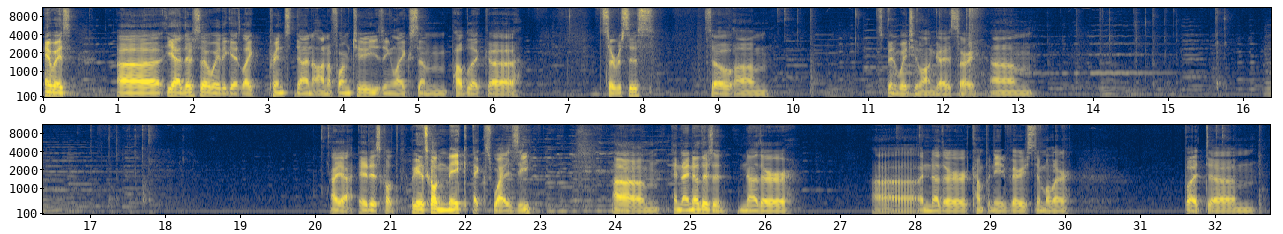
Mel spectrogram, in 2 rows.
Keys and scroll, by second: 1.8 1, 3.3 1, 8.0 alt+Tab, 8.7 alt+Tab, 13.9-15.7 typing, 16.8-18.0 typing.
